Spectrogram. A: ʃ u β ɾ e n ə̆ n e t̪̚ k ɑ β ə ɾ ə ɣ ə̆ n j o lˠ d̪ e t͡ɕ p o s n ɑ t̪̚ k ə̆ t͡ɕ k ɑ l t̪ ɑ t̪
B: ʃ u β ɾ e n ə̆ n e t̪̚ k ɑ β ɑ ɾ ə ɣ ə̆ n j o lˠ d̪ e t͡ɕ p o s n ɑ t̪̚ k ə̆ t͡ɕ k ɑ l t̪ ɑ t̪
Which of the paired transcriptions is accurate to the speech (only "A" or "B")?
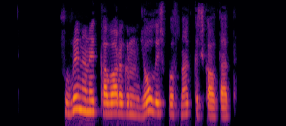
B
